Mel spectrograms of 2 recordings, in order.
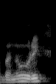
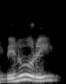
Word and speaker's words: Banuri: I'm sure some people have heard of Shaykh Yusuf Banuri. Some people say Binuri, but actually I've looked into this as well. It seems to be the more correct pronunciation is Banuri, not Binuri.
